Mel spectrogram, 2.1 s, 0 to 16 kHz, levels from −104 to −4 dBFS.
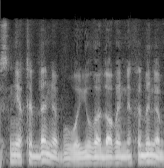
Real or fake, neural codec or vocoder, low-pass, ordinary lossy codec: fake; codec, 24 kHz, 1 kbps, SNAC; 10.8 kHz; AAC, 48 kbps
